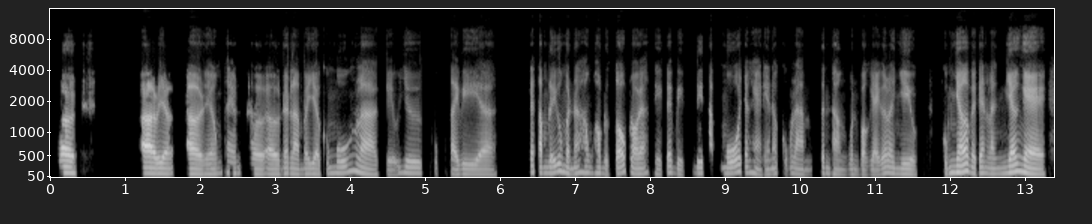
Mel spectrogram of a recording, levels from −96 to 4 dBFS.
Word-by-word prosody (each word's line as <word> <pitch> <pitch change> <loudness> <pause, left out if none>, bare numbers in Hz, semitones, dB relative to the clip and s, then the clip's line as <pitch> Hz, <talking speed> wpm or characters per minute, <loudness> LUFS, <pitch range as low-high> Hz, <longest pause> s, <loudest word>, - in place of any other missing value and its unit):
Ừ, 130 -1 +8 0.9
ờ, 120 -1 +10
bây 115 - +3
giờ, 115 - +5 0.2
ờ, 110 -1 +6
thì 105 - -4
hông 110 +2 -4
theo. 125 -2 -4 0.2
Ừ, 105 -1 +1
ừ, 105 0 +1
nên 120 -1 -2
là 110 -1 +2
bây 110 +2 -4
giờ 105 -2 +1
cũng 115 +4 -10
muốn 130 +7 -3
là, 110 -9 +2
kiểu - - -8
như, 125 -2 -3
cũng - - -19
tại 95 - -1
vì, 100 -1 -4
à, 100 -1 -2 0.4
cái 140 - -2
tâm 125 -1 0
lý 125 +2 0
của 160 - -1
mình 125 -6 -1
nó 125 - -2
hông 130 -2 -5
hông 125 -1 -4
được 95 -1 -9
tốt - - +3
rồi 110 0 +2
á. 115 - -3
Thì 100 -3 -9
cái 130 - -4
việc 105 -7 -9
đi 120 -1 -3
tập - - -5
múa 120 +5 0
chẳng 130 - -5
hạn 110 -6 -5
thì 100 - -6
nó 110 +2 -6
cũng 125 - -16
làm 100 -4 -5
tinh 115 0 -6
thần 100 -3 -6
mình 100 -2 -9
vực 95 0 -4
dậy 95 -1 -2
rất 120 - -2
là 125 - -1
nhiều, 110 -3 -2 0.3
cũng 125 +3 -4
nhớ 140 +4 +7
về 120 - -1
cái 125 +2 0
là 115 -2 -3
nhớ 125 +7 +3
nghề, 110 -7 +6
115 Hz, 280 wpm, -26 LUFS, 105-125 Hz, 0.9 s, ờ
